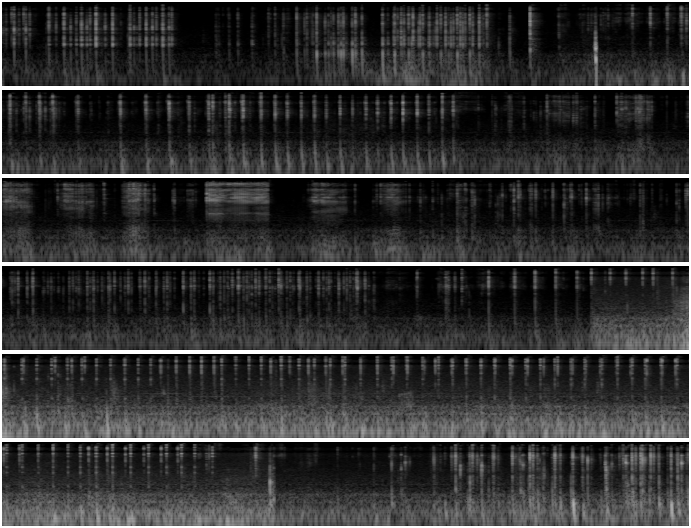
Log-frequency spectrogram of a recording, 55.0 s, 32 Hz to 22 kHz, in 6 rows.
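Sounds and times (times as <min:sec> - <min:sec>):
low steady background: 0:00.0 - 0:54.9
fast even clicking: 0:35.4 - 0:49.4.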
